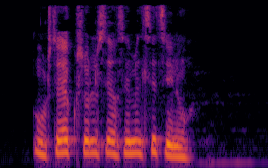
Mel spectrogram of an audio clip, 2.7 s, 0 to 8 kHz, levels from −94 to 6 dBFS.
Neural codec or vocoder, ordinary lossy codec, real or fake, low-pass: none; MP3, 64 kbps; real; 7.2 kHz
